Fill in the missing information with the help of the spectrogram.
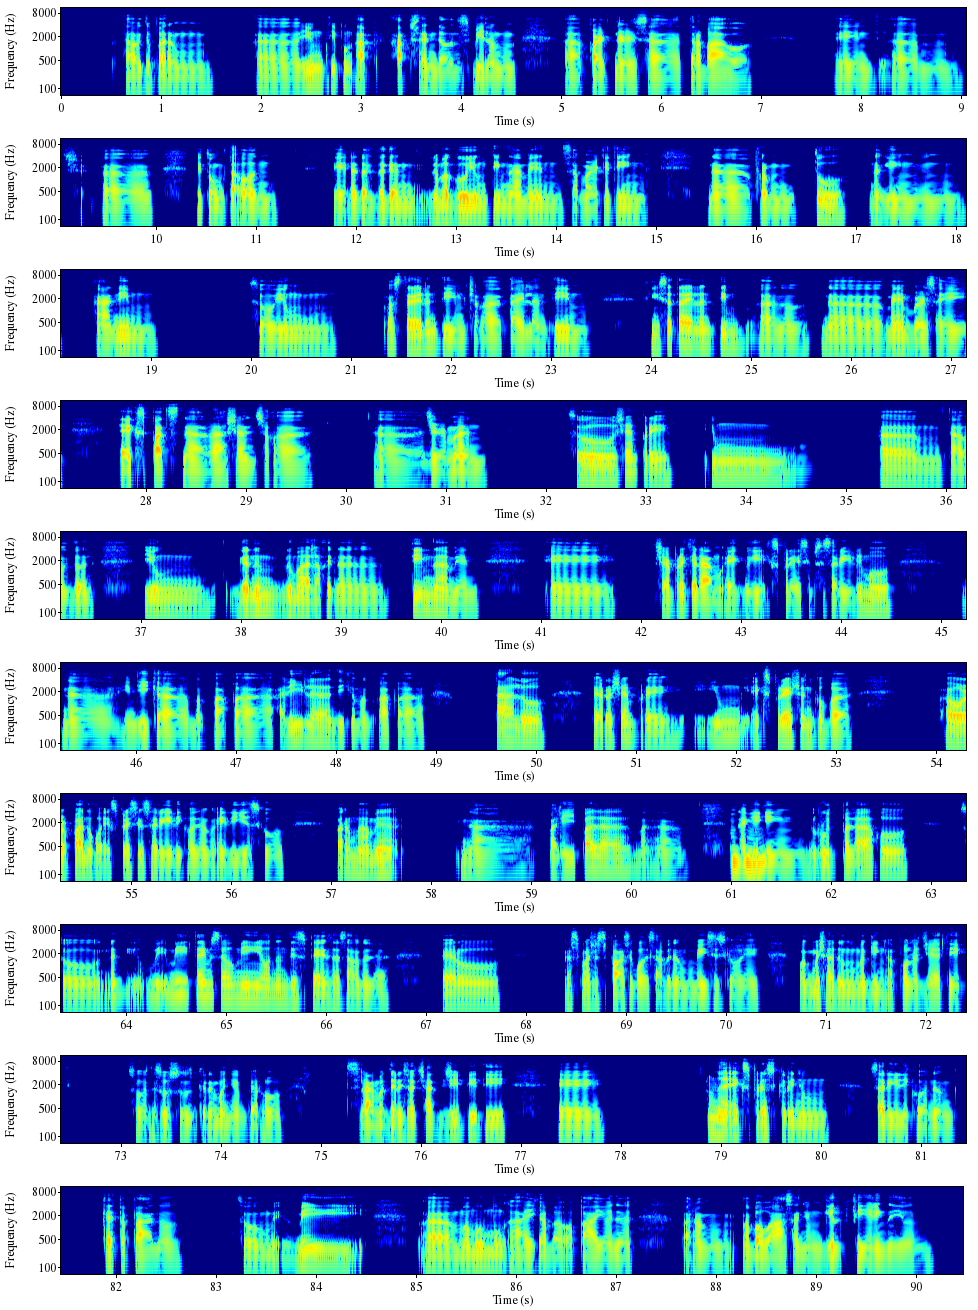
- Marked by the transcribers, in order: tapping; other background noise; swallow
- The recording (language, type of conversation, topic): Filipino, advice, Paano ko mapapanatili ang kumpiyansa sa sarili kahit hinuhusgahan ako ng iba?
